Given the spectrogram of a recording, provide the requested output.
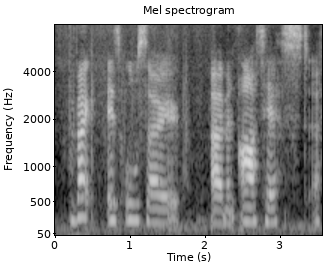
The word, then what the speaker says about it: Vivek: Also interesting, I'm sorry if I'm saying Vivek wrong. – I think we're saying it right. – Vivek Shraya.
